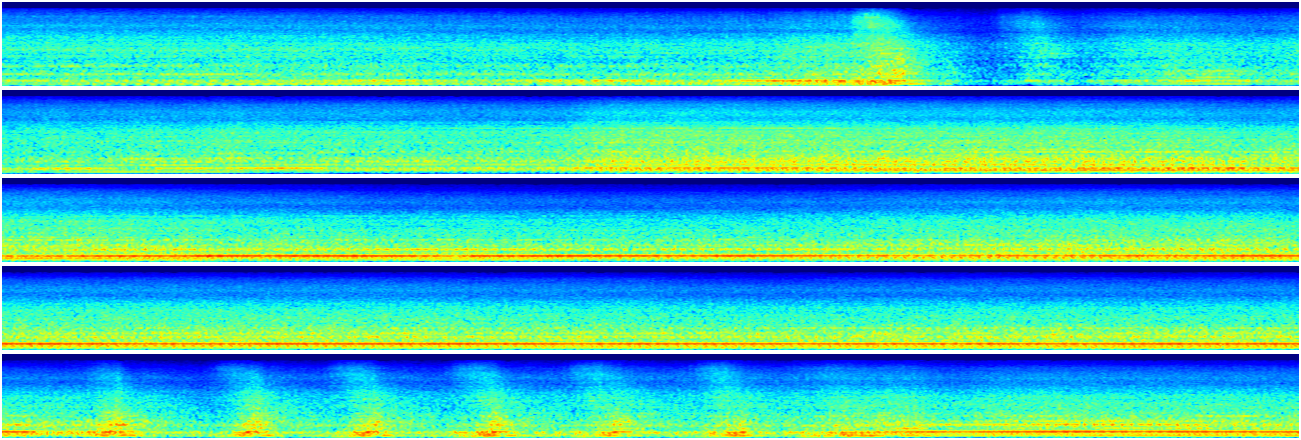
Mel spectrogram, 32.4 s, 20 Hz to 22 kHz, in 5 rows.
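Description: Freshly rebuilt small-block Chevy V8 with Holley Sniper fuel injection running just after its first start-up: a sharp rev and a dip about four seconds in, then a steady faster run from about ten seconds on, as for breaking in the new camshaft. Near the end the engine rises and falls in about seven quick pulses.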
